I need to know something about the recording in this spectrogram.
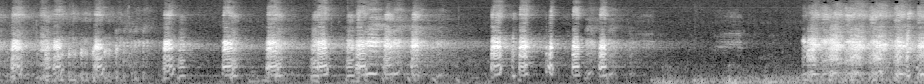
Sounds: Duck, Animal, duck quacking, Quack

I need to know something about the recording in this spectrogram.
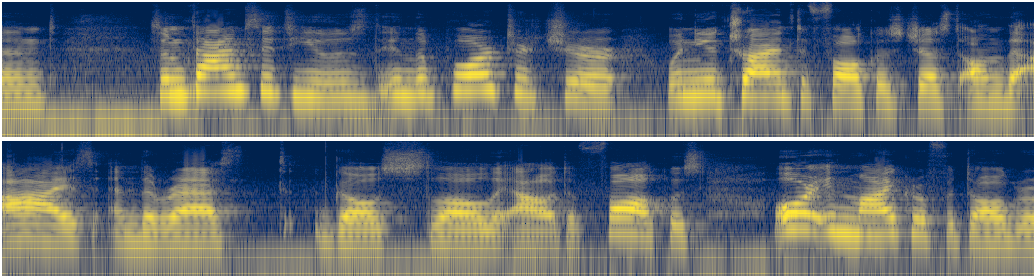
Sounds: Speech

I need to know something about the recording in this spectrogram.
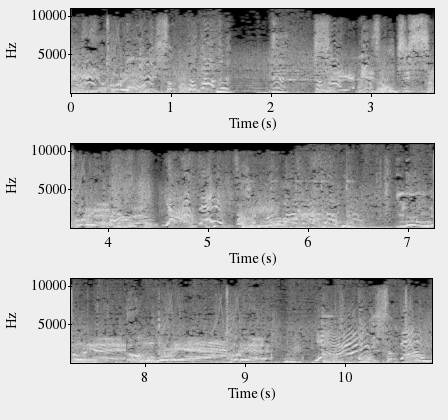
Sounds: Music, Speech

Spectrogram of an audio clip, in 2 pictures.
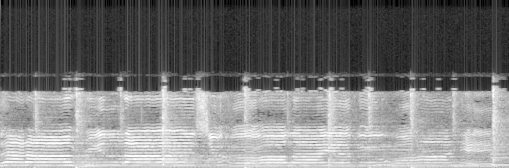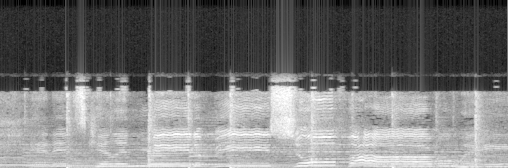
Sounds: Female singing, Music

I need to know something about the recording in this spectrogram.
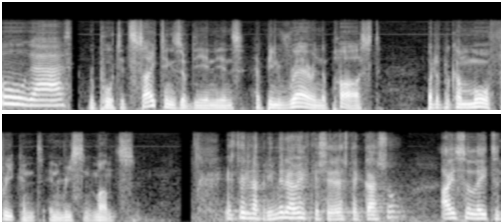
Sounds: Speech

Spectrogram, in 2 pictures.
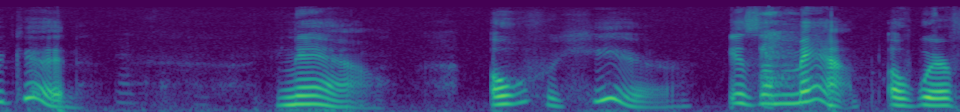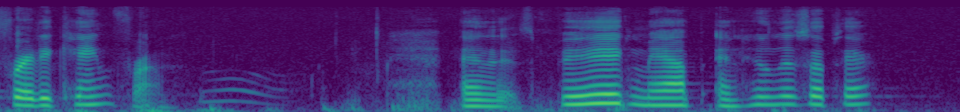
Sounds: Speech

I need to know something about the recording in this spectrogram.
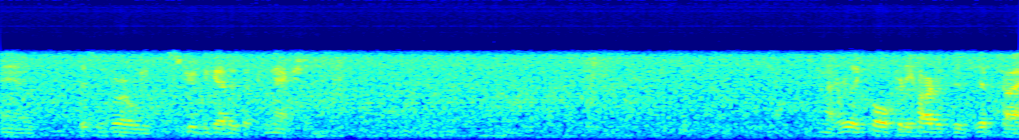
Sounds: Speech

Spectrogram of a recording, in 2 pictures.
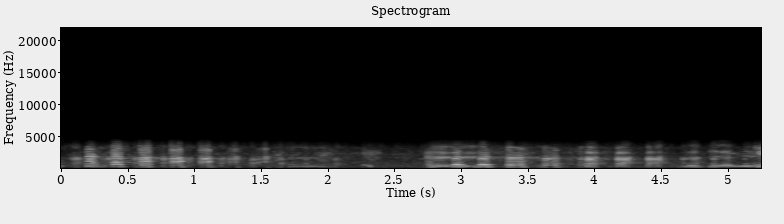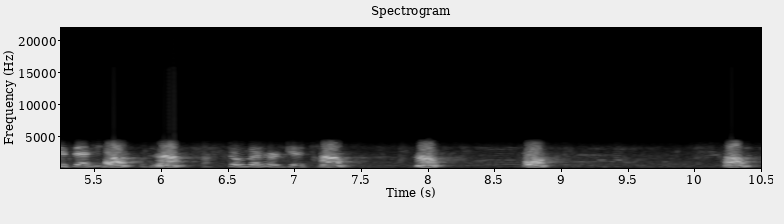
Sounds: Animal, Speech, Domestic animals

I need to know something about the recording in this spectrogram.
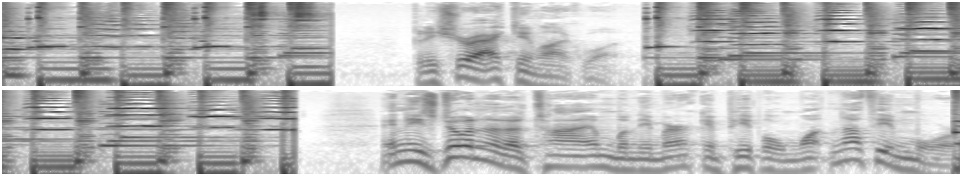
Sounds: man speaking, Music, Speech

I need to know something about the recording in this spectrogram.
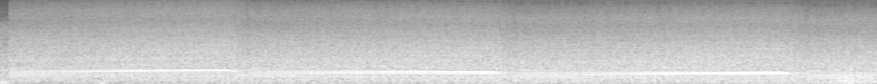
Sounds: Car passing by

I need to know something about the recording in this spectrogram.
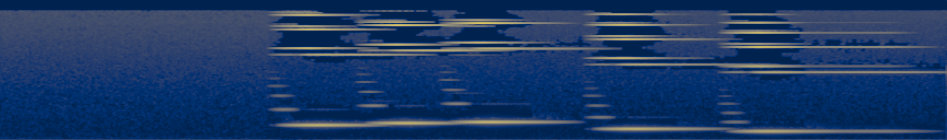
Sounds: Music, Synthesizer, Keyboard (musical), Musical instrument, Electric piano, Piano

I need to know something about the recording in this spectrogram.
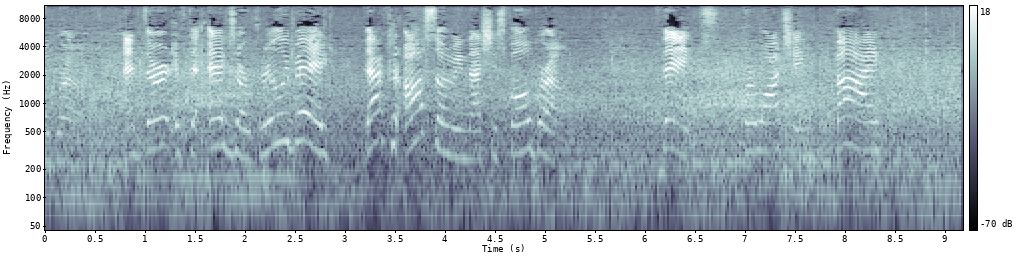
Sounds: Speech

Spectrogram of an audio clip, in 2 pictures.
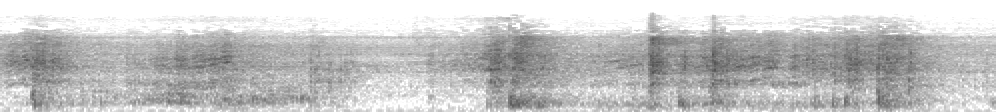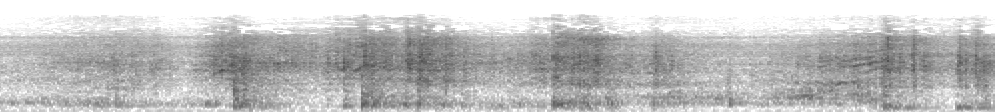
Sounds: Car

